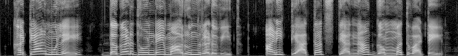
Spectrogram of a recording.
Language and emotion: Marathi, neutral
